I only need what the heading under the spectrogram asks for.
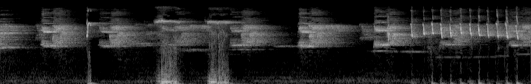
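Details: A chestnut-tailed starling's lure song: long buzzy high phrases broken by short gaps, with two sharp knocks, ending in a quick rattling series of ticks.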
